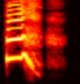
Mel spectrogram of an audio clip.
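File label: Voice damaged, Japanese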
